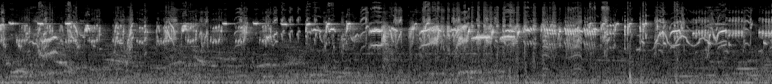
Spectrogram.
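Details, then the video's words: Training sounds of the long-tailed shrike (cendet) for a mental test before a contest. Quick twittering high notes and looping whistled phrases, growing denser and more continuous toward the second half. "masteran kumpulan suara cendet tes mental sebelum lomba"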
